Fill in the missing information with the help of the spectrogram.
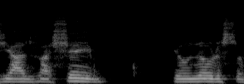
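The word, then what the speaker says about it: Yad Vashem: And it's not unusual for the vav letter as I think I told you a number of times when the vav letter is affixed to a word that the accent is on the first syllable as in the phrase yad vashim.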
